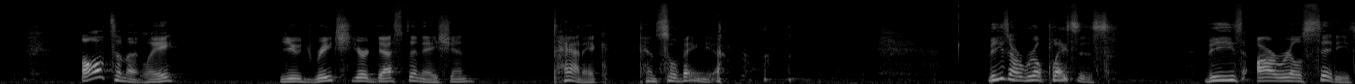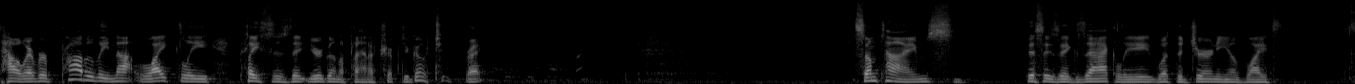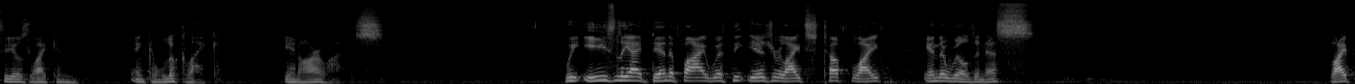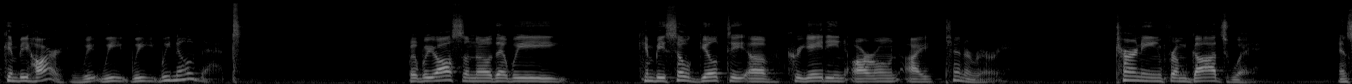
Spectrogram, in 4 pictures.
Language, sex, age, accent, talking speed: English, male, 60-79, American, 100 wpm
